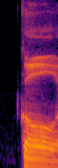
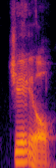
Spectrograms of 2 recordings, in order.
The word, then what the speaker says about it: Gaol: But I, I really felt like Ireland was putting up just a big old fu middle finger right to the face because jail is spelt G A O L. And so I was going to be like, oh, it's, it's goal or gale or, or something like that. And then I listened to the pronunciation and it's like jail.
